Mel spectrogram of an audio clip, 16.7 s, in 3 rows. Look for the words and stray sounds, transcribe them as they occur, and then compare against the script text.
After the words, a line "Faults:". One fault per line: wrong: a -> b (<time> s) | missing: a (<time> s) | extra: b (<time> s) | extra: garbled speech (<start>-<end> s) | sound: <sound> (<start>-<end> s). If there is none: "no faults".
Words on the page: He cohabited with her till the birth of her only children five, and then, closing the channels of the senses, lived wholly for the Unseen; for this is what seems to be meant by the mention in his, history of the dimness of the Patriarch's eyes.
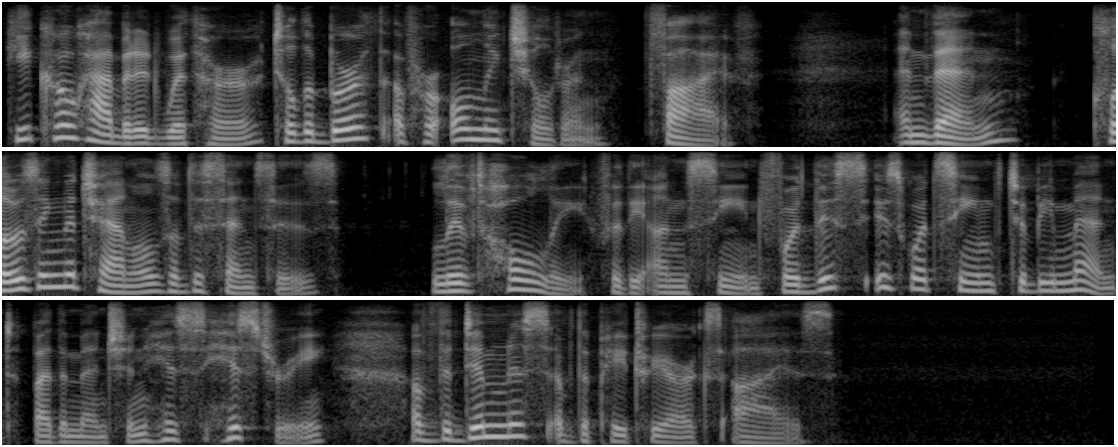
He cohabited with her till the birth of her only children five, and then, closing the channels of the senses, lived wholly for the Unseen; for this is what seems to be meant by the mention his, history of the dimness of the Patriarch's eyes.
Faults:
missing: in (11.9 s)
